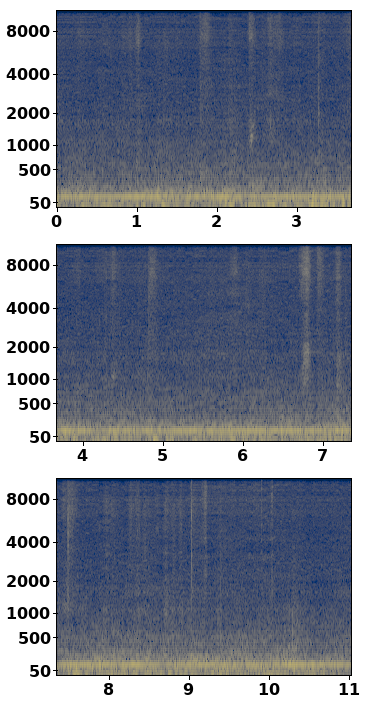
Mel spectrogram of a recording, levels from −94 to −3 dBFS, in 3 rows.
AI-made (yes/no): yes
